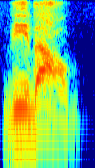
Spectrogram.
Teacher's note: الباء مرققه، لا نفخم الباء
